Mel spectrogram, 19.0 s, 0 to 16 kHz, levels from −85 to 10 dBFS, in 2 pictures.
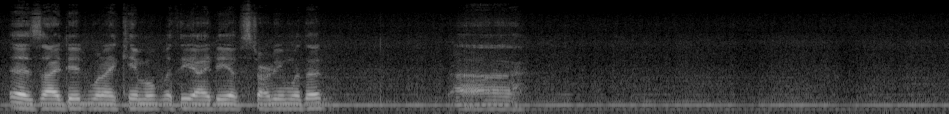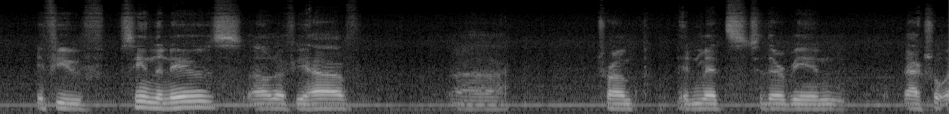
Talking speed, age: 105 wpm, 40-59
